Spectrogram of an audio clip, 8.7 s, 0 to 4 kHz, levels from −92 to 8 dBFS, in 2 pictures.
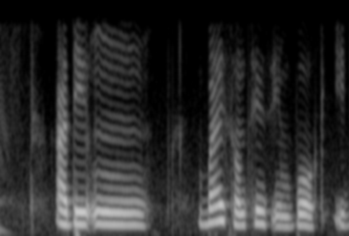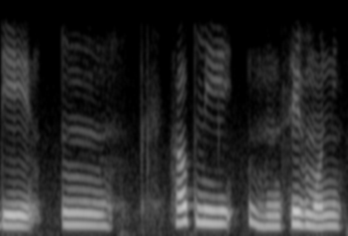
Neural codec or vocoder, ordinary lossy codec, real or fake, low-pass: none; none; real; 3.6 kHz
